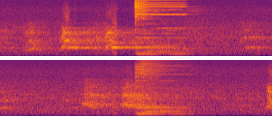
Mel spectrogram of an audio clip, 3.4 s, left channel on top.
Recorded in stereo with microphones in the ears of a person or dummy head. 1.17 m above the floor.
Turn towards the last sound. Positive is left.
turn(degrees=60)  # may be behind; listen again after turning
